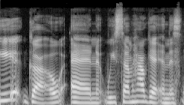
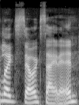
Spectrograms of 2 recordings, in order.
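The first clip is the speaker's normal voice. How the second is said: ordinary talk, nothing marked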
